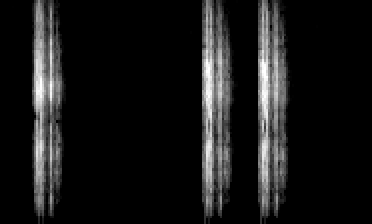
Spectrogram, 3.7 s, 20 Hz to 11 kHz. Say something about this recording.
FX Camera Phone 01
A camera sound for a cellphone.
camera, fx, phone, picture, snap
